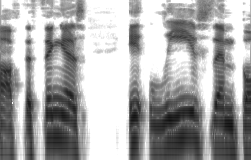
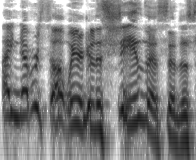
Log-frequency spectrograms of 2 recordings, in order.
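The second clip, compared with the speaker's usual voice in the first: high-pitched giddy shock; amused disbelief; 11 semitones higher than usual. Real, not acted. Host to co-host on an unexpected manga panel, amused disbelief. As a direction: exclaim it high, scandalized and tickled.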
